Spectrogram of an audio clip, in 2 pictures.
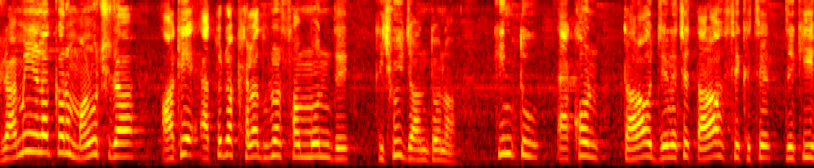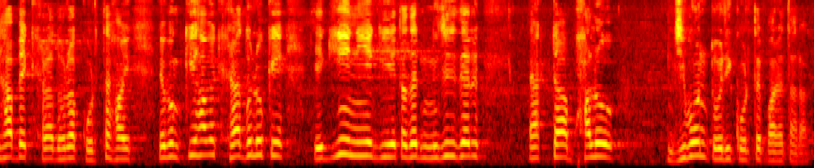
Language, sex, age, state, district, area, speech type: Bengali, male, 18-30, West Bengal, Paschim Bardhaman, rural, spontaneous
